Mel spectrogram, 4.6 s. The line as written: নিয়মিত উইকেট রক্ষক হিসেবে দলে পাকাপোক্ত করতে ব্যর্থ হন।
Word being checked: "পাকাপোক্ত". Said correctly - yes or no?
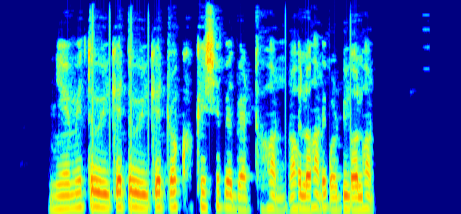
no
